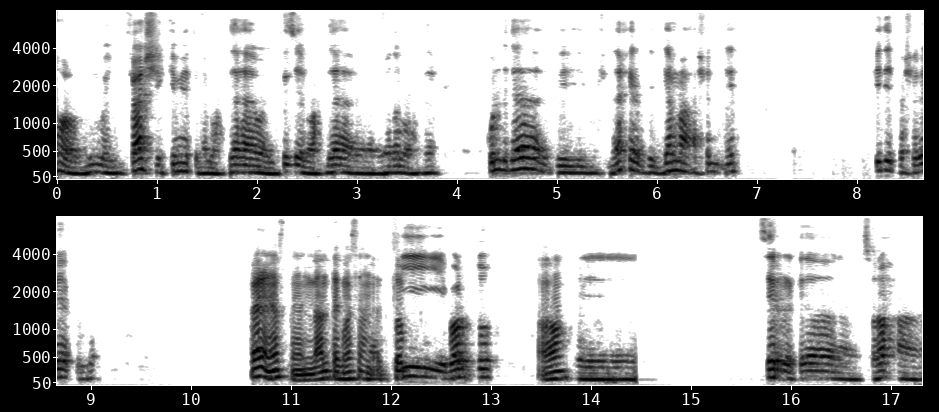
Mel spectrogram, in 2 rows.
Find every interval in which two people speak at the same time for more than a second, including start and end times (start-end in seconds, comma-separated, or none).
11.0-12.2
